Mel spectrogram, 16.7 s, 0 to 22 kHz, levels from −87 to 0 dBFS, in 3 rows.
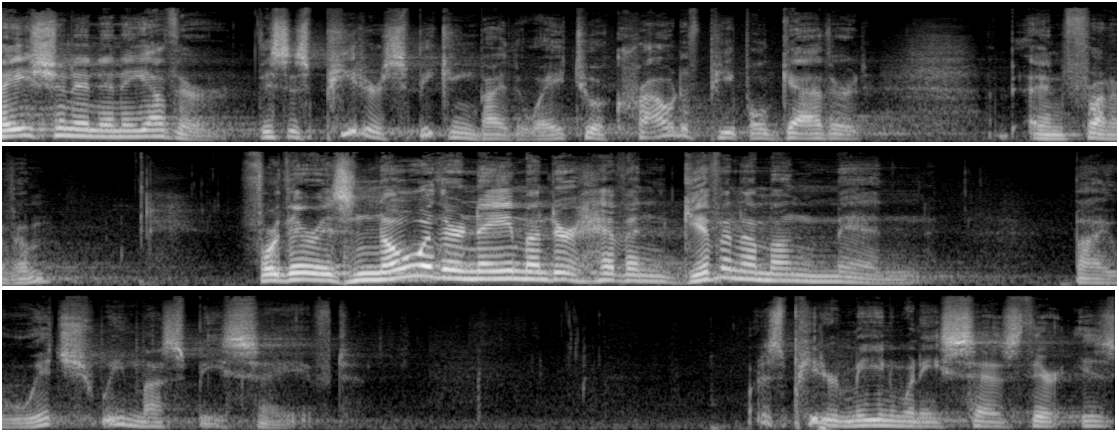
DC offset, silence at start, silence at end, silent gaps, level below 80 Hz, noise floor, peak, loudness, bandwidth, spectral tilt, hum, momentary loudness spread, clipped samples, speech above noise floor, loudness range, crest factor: under 0.1%; 0 s; 0 s; none; -56 dBFS; -57 dBFS; 0 dBFS; -19 LUFS; 18 kHz; -4 dB/octave; none; 18 LU; under 0.1%; 37 dB; 13 LU; 20 dB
